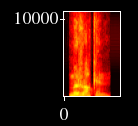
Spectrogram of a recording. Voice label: "Moroccan", Indian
